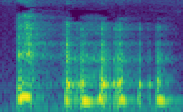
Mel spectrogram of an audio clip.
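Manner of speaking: short high giggle. A narrator's reading. Rupa giggles at Raja's talk of the sadhu. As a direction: giggle teasingly.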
